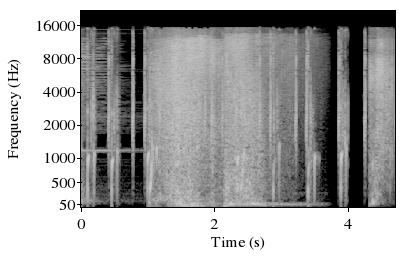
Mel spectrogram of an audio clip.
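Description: A game blast whooshes and crackles loudly.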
